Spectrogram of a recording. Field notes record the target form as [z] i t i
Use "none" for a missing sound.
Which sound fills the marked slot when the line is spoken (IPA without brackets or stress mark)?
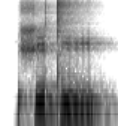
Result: ʃ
